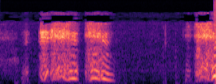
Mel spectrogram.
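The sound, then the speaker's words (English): Throat clearing from a person, heard as three harsh, rasping bursts. The first two come close together, and the third follows after a short pause. “here I'm going to clear some throats here, so excuse me,”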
